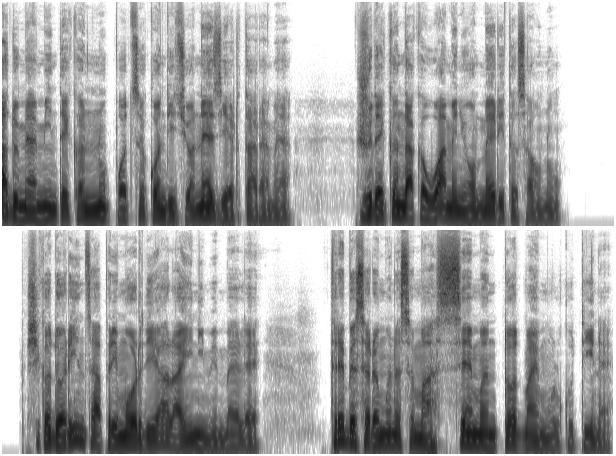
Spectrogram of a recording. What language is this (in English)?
Romanian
